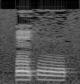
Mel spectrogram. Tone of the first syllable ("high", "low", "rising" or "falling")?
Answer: low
